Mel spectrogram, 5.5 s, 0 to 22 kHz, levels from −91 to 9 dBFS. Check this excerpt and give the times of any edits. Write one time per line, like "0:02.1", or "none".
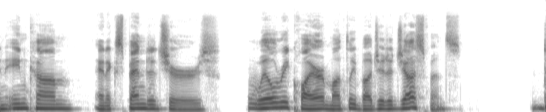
none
